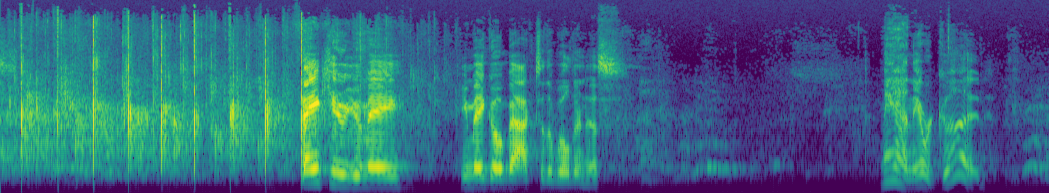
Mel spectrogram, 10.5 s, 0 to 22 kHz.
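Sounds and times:
clapping: 0.0 - 4.7
speech: 3.0 - 6.2, 8.8 - 9.9.

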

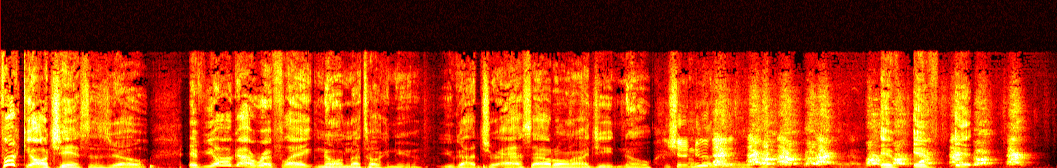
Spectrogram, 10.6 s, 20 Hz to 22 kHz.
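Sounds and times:
speech: 0.2 - 7.9, 8.8 - 9.9
dogs barking: 7.0 - 10.4.

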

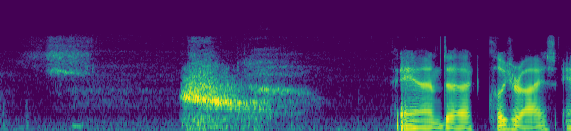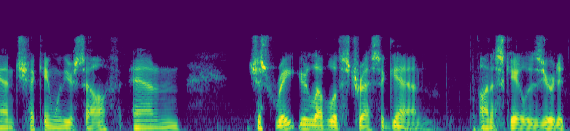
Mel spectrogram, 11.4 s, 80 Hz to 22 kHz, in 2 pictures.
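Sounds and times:
deep breath in and out during a stress-relief tapping exercise: 0.4 - 3.3, 7.6 - 8.0
speech: 4.1 - 11.4.

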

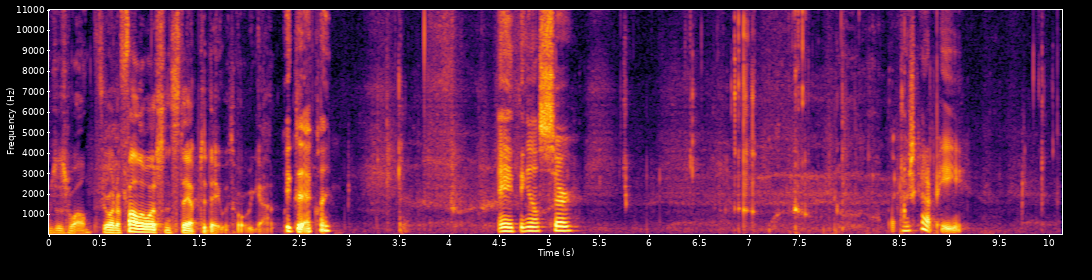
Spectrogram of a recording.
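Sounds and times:
speech: 0.0 - 3.6, 4.5 - 5.4, 8.5 - 9.2
person chewing pumpkin seeds: 5.7 - 9.0, 9.6 - 10.1.

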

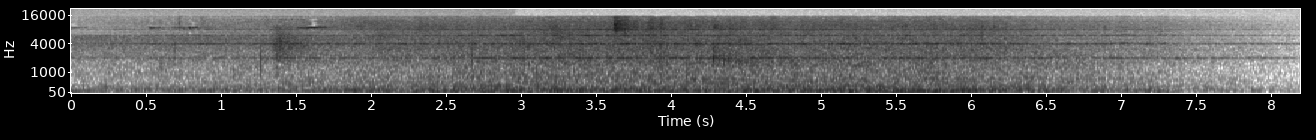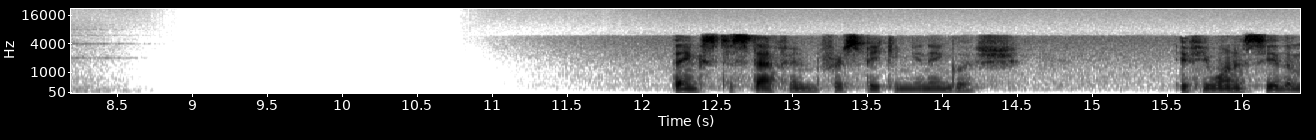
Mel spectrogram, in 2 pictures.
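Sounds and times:
tram rumbling past: 0.0 - 8.4
high metallic whine from tram wheels: 0.0 - 8.5
speech: 12.2 - 14.5, 15.6 - 16.3.

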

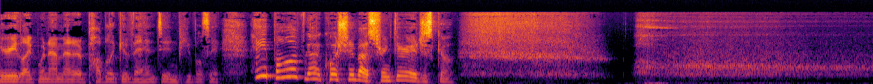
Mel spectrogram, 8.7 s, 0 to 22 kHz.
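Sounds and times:
speech: 0.0 - 5.2
long deep breath drawn in and let out: 4.6 - 8.7.

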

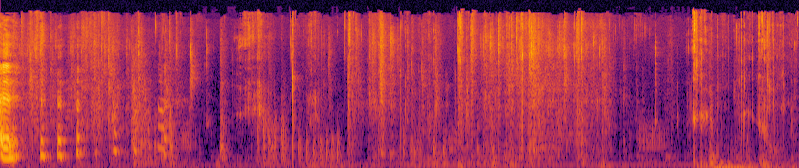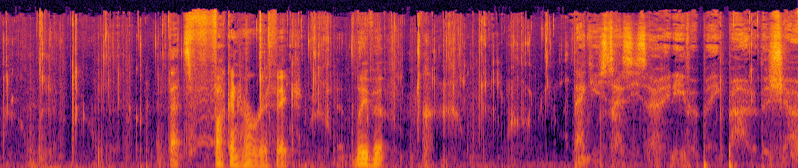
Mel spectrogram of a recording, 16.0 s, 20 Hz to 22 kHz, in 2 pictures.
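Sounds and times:
speech: 0.0 - 0.6, 9.7 - 12.0
chewing M&Ms candy close to the mic: 0.3 - 15.9.

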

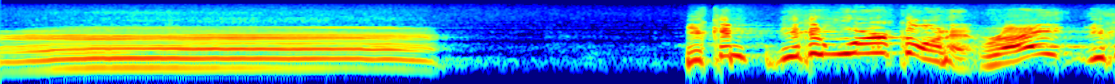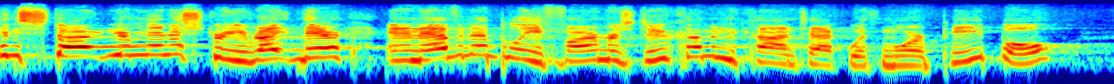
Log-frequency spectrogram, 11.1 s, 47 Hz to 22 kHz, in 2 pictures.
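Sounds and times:
cow mooing: 0.0 - 2.3
speech: 3.4 - 10.9.

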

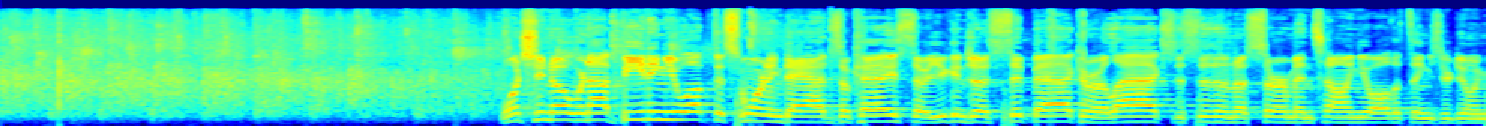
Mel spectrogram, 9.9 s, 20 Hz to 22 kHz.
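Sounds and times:
church congregation applauding: 0.0 - 4.4
speech: 3.3 - 9.9.

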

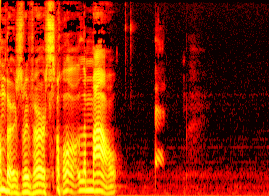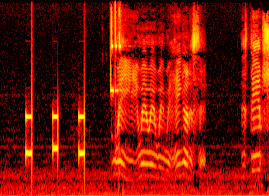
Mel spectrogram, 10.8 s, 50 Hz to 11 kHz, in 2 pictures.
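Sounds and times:
speech: 0.1 - 2.4
keypad beeps as a code is punched in a video game: 5.9 - 7.8
high electronic chirp: 7.6 - 7.9.

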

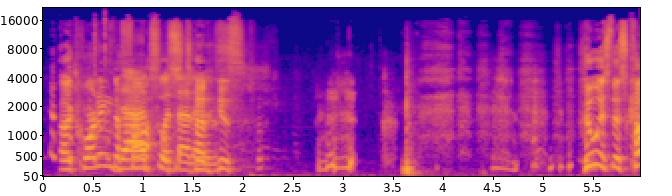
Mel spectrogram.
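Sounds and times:
speech: 0.2 - 2.2, 5.4 - 5.9
heavy raspy breathing into a microphone: 2.9 - 5.4.

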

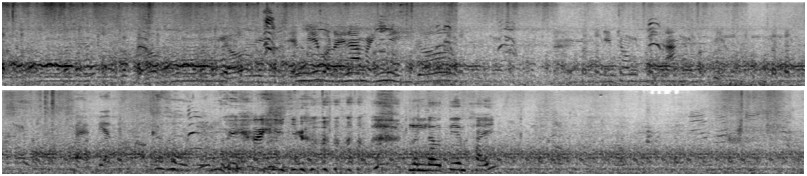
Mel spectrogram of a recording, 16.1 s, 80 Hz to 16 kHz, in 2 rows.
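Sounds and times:
crowd of ducks honking and quacking while being fed: 0.0 - 16.0
laughter: 9.2 - 13.0
speech: 12.2 - 13.1.

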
